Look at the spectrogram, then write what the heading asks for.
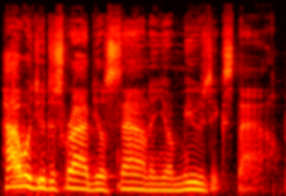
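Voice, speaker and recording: A man hosting a podcast interview, easygoing and quick to affirm his guest. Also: fairly high pitch, gravelly. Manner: easygoing, with frequent affirmations and laughs. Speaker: podcast host.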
